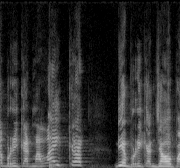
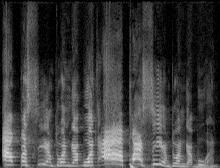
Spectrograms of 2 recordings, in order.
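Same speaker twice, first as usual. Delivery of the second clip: rousing shout; 3 semitones higher, 10 dB louder than usual. Acted. Preacher rousing congregation.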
